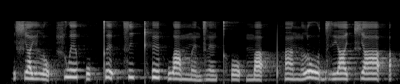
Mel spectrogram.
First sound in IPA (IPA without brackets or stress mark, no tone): ɕ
